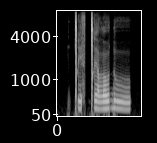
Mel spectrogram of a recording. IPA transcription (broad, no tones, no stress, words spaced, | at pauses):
ǀisǀilˠu ɗu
